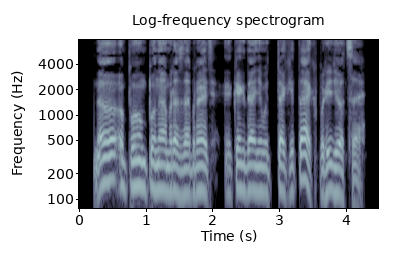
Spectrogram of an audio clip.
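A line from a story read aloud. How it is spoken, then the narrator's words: Wry grunt. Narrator (Russian): хмыкнул Лажон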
